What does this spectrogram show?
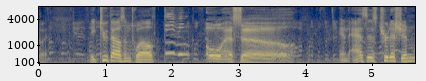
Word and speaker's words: Tving: And yes, you have to pronounce it like that. I looked up a Korean commercial for Tving, and they only said it in the most adorable ways possible, so that's how I'm going to do it.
